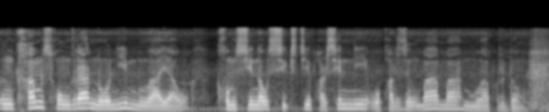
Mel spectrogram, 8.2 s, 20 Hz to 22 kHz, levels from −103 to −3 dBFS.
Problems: constant background noise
